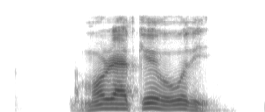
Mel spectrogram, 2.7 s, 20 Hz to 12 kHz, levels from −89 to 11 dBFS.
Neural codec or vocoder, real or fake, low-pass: codec, 16 kHz, 16 kbps, FunCodec, trained on Chinese and English, 50 frames a second; fake; 7.2 kHz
